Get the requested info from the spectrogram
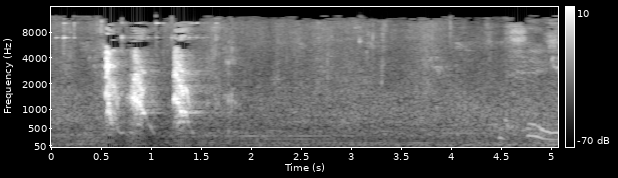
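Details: Boston Terrier puppy, 3½ months old, playing with a soccer ball gives three quick, sharp yaps in a row, followed by a quiet pause and soft human voices at the end.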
